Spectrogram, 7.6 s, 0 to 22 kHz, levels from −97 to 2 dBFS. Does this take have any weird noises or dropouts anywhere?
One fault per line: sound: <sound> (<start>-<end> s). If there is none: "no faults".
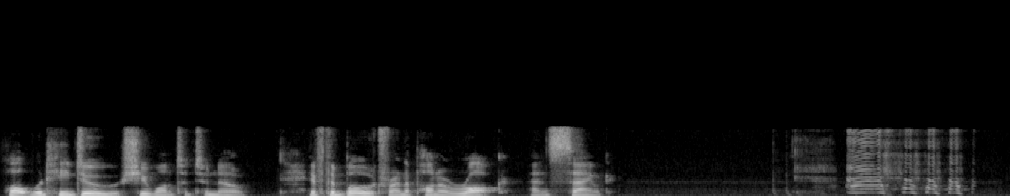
sound: laugh (5.8-7.3 s)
